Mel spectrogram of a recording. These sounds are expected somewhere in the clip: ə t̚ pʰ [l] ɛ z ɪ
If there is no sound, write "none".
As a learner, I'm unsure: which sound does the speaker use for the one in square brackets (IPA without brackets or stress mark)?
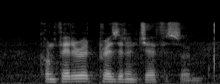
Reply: ɹ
